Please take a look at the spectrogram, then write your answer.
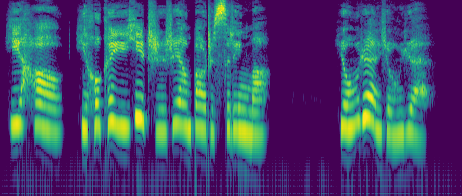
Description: I号誓约语音.OGG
